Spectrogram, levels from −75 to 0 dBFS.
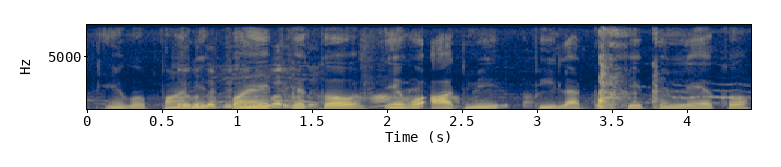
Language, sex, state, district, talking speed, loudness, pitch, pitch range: Hindi, male, Bihar, Begusarai, 135 wpm, -20 LUFS, 155 Hz, 145-160 Hz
